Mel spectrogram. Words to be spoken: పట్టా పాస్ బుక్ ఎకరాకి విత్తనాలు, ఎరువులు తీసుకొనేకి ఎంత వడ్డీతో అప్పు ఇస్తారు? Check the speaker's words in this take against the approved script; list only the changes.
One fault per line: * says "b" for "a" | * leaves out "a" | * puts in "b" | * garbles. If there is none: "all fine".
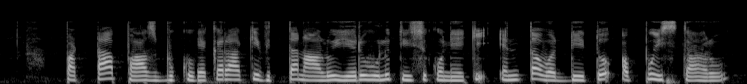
all fine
